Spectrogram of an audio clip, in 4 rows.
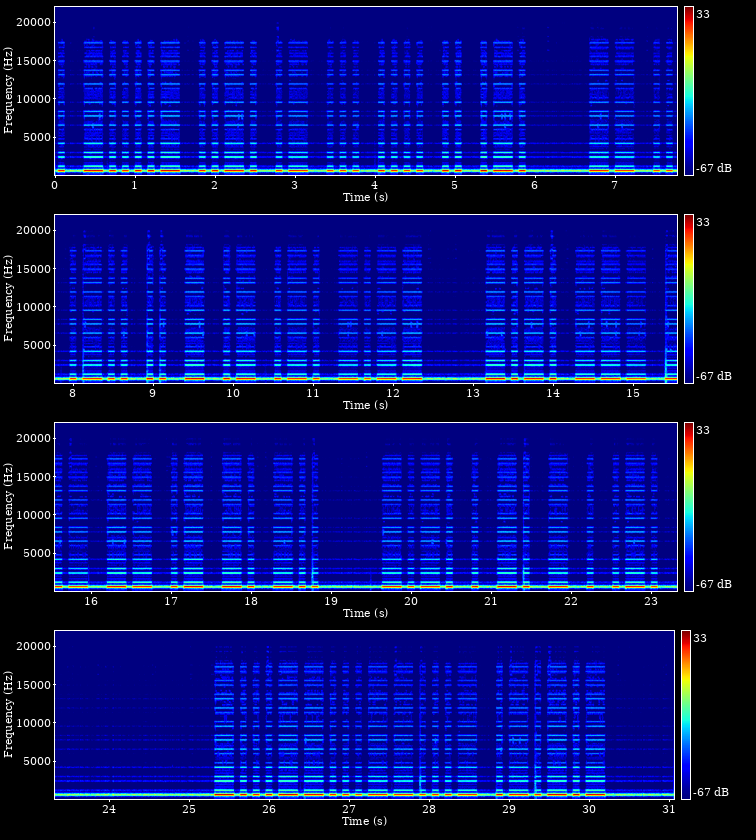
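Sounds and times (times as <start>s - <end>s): morse code beeps: 0.0s - 5.9s, 19.7s - 23.1s, 25.4s - 30.2s.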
